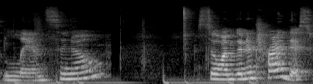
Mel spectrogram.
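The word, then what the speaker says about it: Lansinoh: I think it's pronounced Lancinone.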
